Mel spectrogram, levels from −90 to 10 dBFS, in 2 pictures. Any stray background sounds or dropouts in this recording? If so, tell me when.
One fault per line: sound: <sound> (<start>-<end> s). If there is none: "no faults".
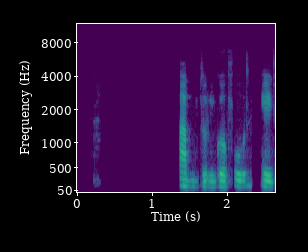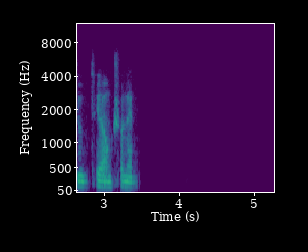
no faults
